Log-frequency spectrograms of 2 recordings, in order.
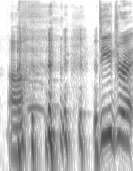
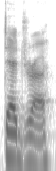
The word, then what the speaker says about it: Dedra: Deidre is just, I know her name is pronounced Dedra, but Deidre just comes out, so don't kill me, Dedra.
